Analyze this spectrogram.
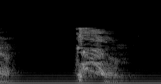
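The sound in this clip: A single short, rasping throat clearing, prompted by a tickle in the throat, rises out of near silence at moderate loudness and fades after about half a second.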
